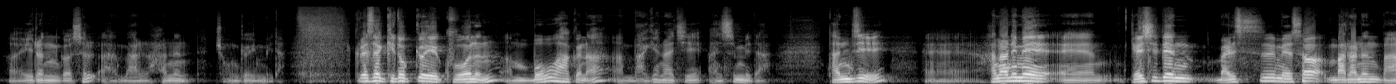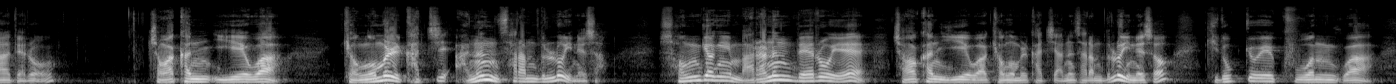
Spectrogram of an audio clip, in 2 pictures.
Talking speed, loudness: 235 characters per minute, -15 LUFS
